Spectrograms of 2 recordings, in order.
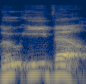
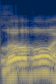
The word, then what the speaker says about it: Louisville: pronounced that town wrong it's not Lou eville it's Louisville so it's Louisville and it's North Fork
